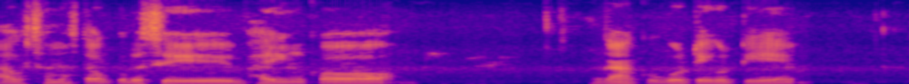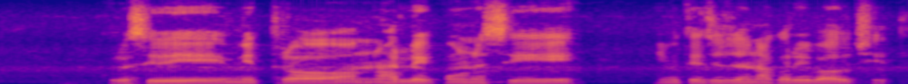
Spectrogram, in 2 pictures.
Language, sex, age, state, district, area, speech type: Odia, male, 18-30, Odisha, Nuapada, urban, spontaneous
